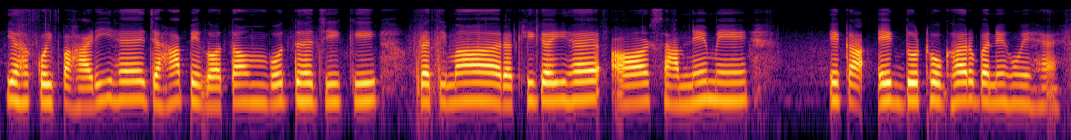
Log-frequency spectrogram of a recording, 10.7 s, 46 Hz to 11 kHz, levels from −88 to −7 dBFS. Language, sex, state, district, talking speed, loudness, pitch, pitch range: Hindi, female, Chhattisgarh, Korba, 135 wpm, -15 LUFS, 210 Hz, 205-220 Hz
